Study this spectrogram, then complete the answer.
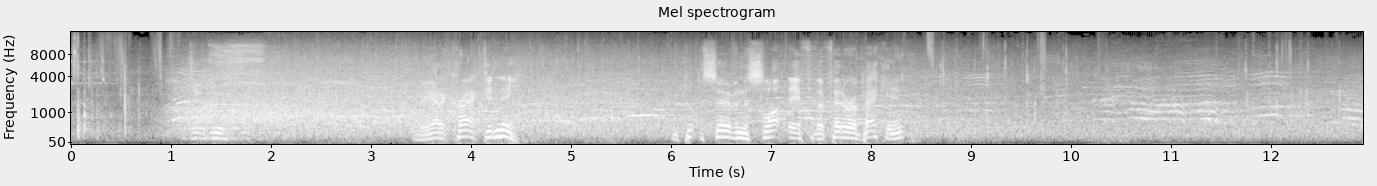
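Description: A large crowd cheers and applauds loudly in a big arena.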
